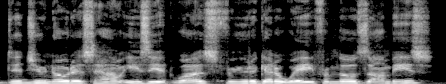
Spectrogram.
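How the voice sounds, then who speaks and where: A man voicing a gaunt old male hermit who chides slowly in a high, quavering voice. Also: steady tone, darkish tone, no room sound, lightly acted. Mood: chiding. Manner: slow, drawn-out, high quavering delivery. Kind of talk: audiobook character voice.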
